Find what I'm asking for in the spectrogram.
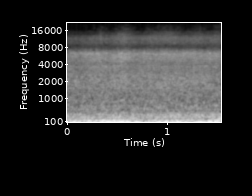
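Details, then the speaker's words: Nissan President H252 cruising at 110 after work by The Skid Factory. Very quiet cabin with slight wind rustle, mostly tyre noise, and a faint diff whine noted by the owner. The engine drone is low and even; quiet highway cruise. "So yeah, this is cruising president style. As you can hear, it's very quiet here. There's a little bit of wind rustling around the side, but it's probably tyre noise more than anything."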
